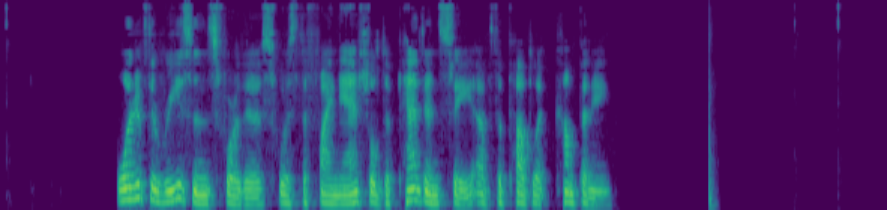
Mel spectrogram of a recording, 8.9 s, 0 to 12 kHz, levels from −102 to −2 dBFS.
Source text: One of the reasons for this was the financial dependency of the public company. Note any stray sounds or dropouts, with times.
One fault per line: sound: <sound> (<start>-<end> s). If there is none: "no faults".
sound: thud (7.1-7.2 s)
